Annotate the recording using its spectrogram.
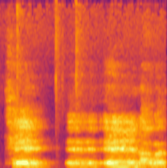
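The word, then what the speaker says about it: תאנה: 이제 명사 여성 단수 테에나가 되는 거죠. 테에나 이렇게 발음하는 거죠.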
